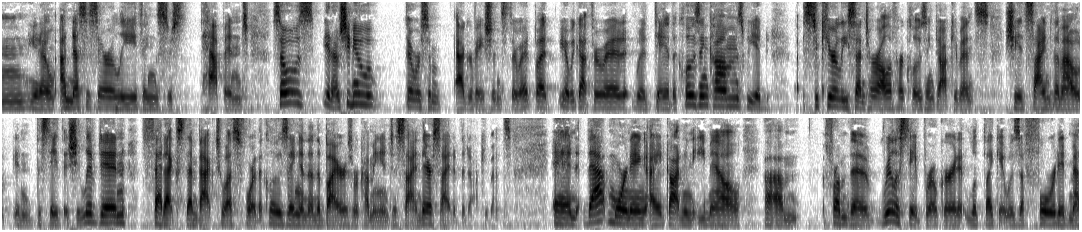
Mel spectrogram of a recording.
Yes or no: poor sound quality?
no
